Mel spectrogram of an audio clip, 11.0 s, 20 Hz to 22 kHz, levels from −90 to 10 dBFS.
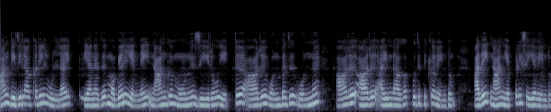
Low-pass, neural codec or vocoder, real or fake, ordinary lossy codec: none; none; real; none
